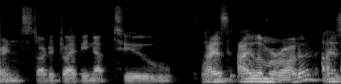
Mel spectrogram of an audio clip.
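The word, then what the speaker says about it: Islamorada: And then we jumped in a car and started driving up to Isla Morada is how you pronounce it.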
